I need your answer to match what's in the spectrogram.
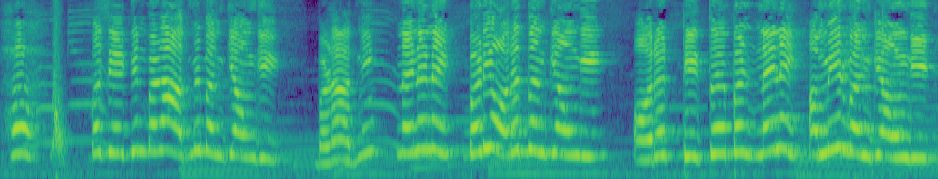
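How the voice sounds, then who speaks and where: High-pitched young woman in comedy skits. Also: normal speed, fairly bright tone. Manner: playful, switches between characters. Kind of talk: comedy skit role-play. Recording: background music.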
